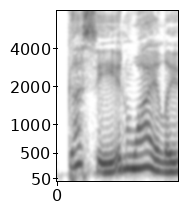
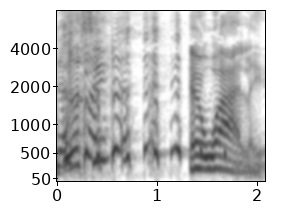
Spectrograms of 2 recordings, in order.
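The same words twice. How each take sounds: First: The names are said in a general accent. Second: The names are said in a Southern accent. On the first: "they didn't say Gussie and Wiley" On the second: "They say Gussie and Wiley"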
